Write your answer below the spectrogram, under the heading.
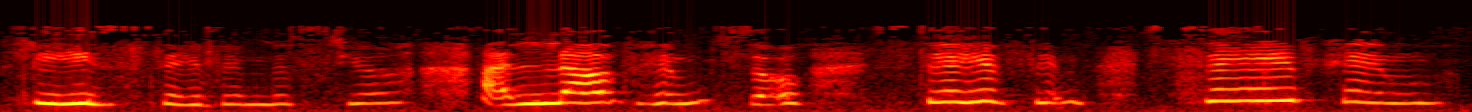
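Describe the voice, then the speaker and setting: A woman's voice: extremely high pitch, fairly even intonation, takes it slowly, dry recording. An actress playing a distraught, passionate young lady in love in a radio drama. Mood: pleading, tearful. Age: young adult.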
